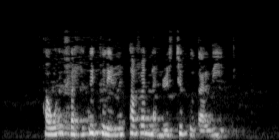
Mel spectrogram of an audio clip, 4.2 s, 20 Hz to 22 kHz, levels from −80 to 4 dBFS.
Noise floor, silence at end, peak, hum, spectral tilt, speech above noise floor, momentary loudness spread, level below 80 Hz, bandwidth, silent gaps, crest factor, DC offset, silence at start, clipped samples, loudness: -67 dBFS; 0.8 s; -2 dBFS; none; -7.5 dB/octave; 50 dB; 11 LU; -58 dBFS; 7.8 kHz; none; 18 dB; under 0.1%; 0.65 s; under 0.1%; -18 LUFS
